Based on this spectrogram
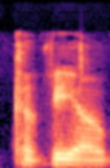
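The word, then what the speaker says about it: Calvillo: It's fucking Cynthia Cavillo, bro. And I said some shit Cadillo.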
